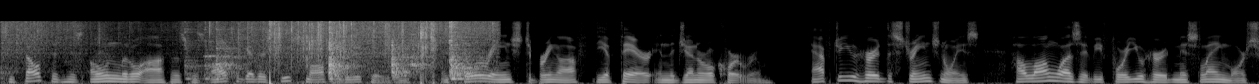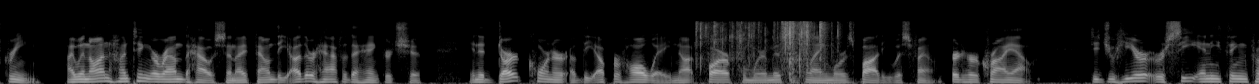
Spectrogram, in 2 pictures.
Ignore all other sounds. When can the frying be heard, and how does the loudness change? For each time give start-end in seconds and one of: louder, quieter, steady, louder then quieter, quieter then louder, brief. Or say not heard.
0.0-5.0 louder.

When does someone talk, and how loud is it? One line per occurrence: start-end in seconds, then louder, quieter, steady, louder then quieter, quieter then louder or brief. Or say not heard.
0.1-22.9 steady
23.5-25.1 brief.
